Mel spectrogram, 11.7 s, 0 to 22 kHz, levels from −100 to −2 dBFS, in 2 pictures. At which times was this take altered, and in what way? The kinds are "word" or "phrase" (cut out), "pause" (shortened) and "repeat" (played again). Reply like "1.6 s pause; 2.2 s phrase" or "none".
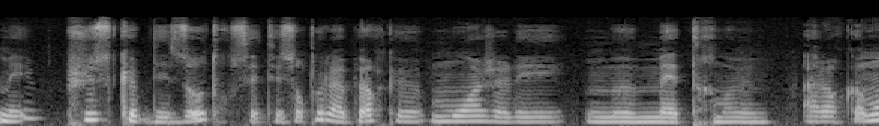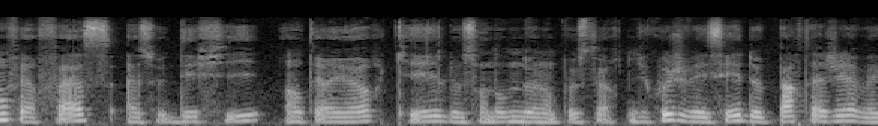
0.9 s phrase; 3.8 s pause; 4.8 s word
